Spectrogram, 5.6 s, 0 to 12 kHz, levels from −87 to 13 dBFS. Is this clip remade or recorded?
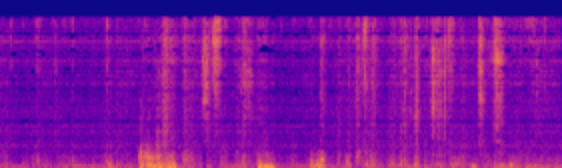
remade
